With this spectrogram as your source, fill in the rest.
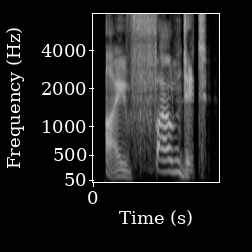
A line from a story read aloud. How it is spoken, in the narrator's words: cried Zaphod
